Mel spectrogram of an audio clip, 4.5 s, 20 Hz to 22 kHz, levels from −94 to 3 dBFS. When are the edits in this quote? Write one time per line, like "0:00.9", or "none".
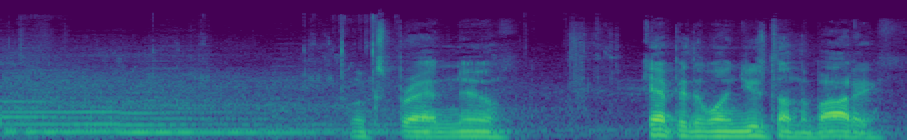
0:01.6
